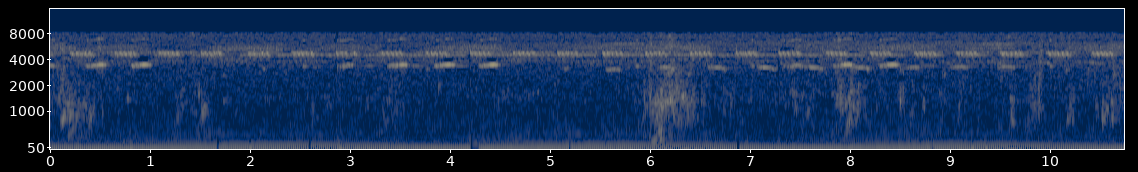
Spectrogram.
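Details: Crickets at night in eastern Botswana wilderness, 02:30 AM on 21 May 2016, keep up a rhythmic high chirping at about three and a half pulses per second, with a lower second caller, brief faint rustles and a steady low hum.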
